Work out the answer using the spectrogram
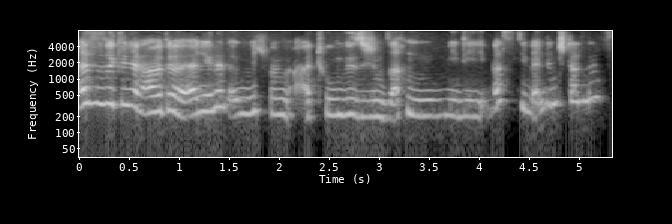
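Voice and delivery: talking while cracking up laughing. Translating the other speaker's physics talk into German, laughing while talking. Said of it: "ich kann nicht aufhören zu lachen".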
